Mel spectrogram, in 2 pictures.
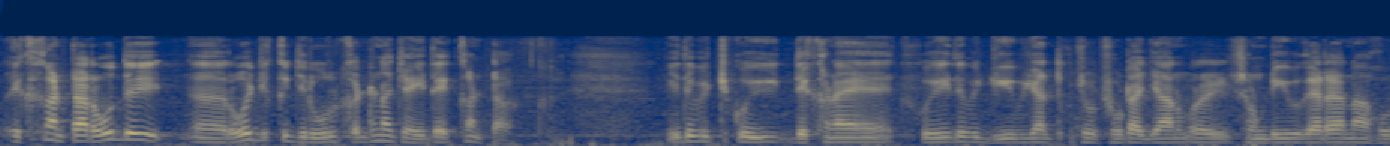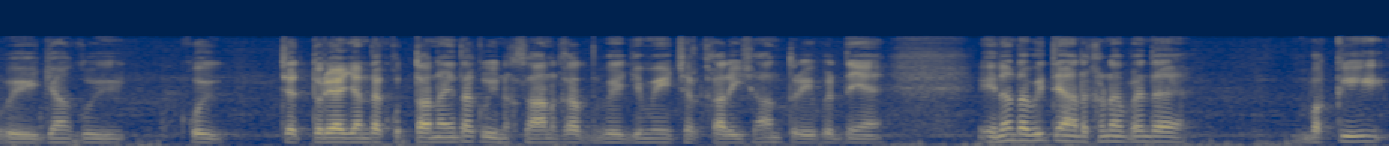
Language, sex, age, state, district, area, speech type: Punjabi, male, 60+, Punjab, Mohali, urban, spontaneous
